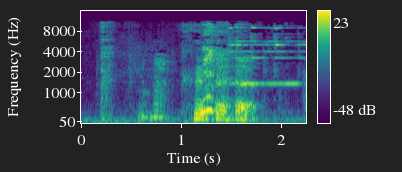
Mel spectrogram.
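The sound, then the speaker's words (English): A bell rings as someone walks into a shop, a bright sustained chime that rings on under a talking voice. “There, when I walked in, was there a bell?”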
